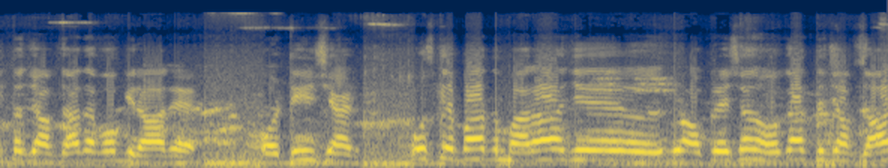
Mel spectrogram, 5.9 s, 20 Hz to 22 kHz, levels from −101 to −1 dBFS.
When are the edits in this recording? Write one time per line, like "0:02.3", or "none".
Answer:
none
